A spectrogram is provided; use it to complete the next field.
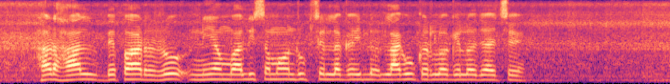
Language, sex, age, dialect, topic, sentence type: Maithili, male, 18-24, Angika, banking, statement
